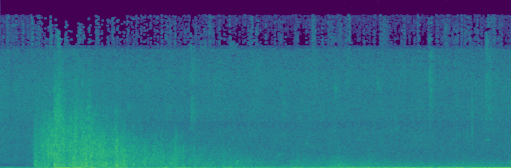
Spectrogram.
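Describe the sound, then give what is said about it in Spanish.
A deep rolling rumble of thunder breaks in and slowly fades, then swells again, over a steady wash of heavy rain. Loud, with no voices. “Hasta que regresan noches de tormenta como aquella, hasta que llueve así como hoy, y recuerdo lo que viene con las tormentas, y el temor de nuevo se vuelve real.”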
